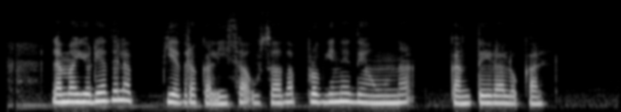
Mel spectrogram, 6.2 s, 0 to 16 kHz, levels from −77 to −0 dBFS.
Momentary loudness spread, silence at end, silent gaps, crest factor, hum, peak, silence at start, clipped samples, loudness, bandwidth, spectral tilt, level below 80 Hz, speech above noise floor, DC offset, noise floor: 11 LU; 0.75 s; none; 14 dB; none; -4 dBFS; 0.5 s; under 0.1%; -20 LUFS; 6 kHz; -8.5 dB/octave; -68 dBFS; 43 dB; under 0.1%; -61 dBFS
